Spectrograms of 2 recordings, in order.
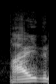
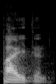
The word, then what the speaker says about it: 바이든: 수 있는 거 말씀드리면요 비읍 발음은 파열음이에요 그래서 바이든 할 때는 입술이 붙어 가지고 떼어집니다 처음에 부탁 바이든 날리면은요 입술이 안 붙어요 처음에 날리면 그죠 바이든은 바 바 입술이 붙었다가 떨어지는 거예요 그래서 그게 잘 들려요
